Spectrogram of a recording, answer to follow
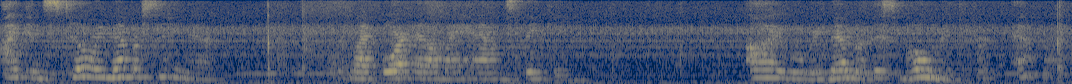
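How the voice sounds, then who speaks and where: A woman's voice: fairly high pitch, takes it slowly, long pauses. A woman performing a reader's theatre monologue as a reflective, earnest woman looking back on her childhood. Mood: reminiscing, earnest. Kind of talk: staged dramatic monologue reading. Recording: distant, noisy, echoey room recording.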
